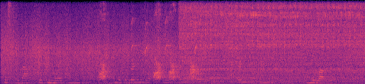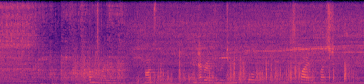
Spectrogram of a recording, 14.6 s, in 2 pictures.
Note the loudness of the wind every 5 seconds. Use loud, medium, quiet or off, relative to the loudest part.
loud, medium, loud.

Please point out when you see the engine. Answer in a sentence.
The engine can be heard from 3.5 to 14.5 s.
